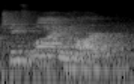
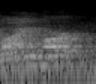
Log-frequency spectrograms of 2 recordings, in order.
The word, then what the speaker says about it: Lionheart: So Chief Lionheart, I said it right, Lionheart, L-Y-I-N-G, Lionheart.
